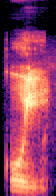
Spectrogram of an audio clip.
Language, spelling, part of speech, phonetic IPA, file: Russian, куй, verb, [kuj], Ru-куй.ogg
- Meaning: second-person singular imperative imperfective of кова́ть (kovátʹ)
